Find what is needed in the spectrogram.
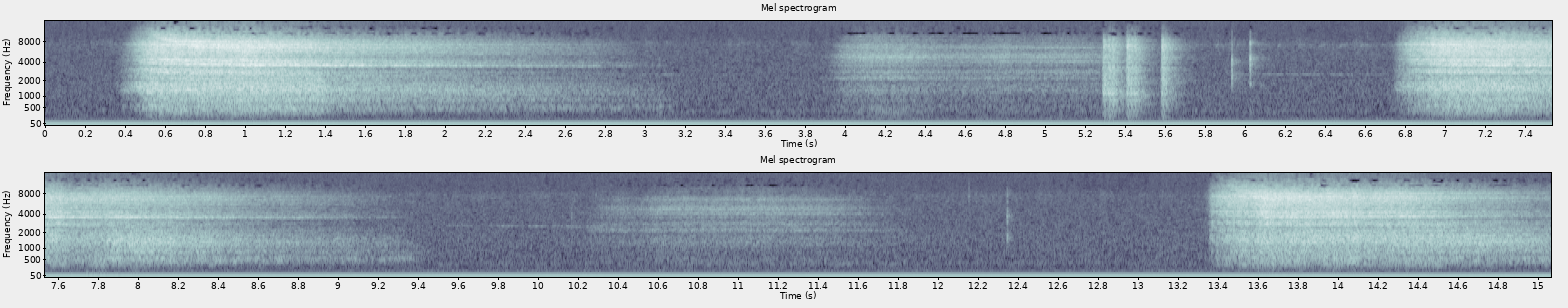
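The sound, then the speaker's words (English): Slow deep breathing, in through the nose and out through the mouth: three unhurried cycles of airy, rushing breaths separated by quiet pauses, with no talking. “take a few moments and take some deep breaths in through our nose and out through our mouth or out through our nose, maybe sighing it out.”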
